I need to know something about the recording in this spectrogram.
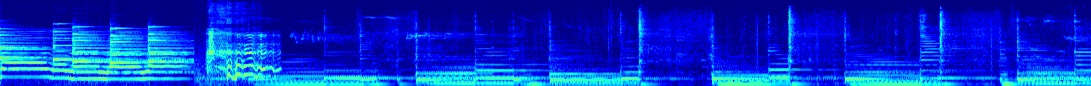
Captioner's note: laughs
